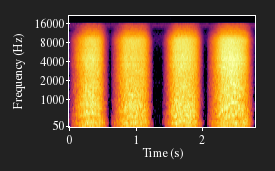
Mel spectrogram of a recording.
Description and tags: dirty dragging sound. it has a rugged texture to it
pull, grinding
